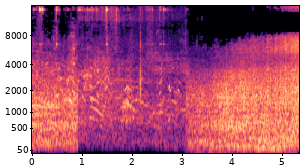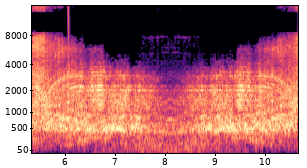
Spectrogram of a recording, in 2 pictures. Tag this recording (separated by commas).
airplane flyby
